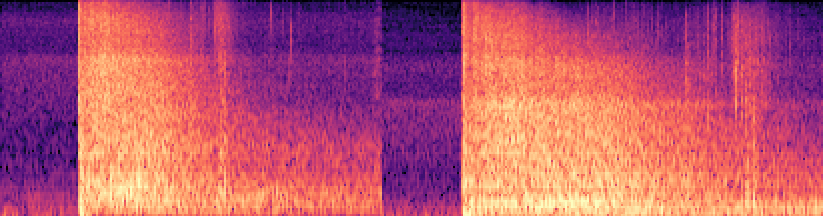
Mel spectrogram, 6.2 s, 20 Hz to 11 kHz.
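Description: Smith & Wesson 500 Magnum revolver firing a 300-grain hollow point. Two loud gunshot reports about three seconds apart, each a sharp crack followed by a long echo that fades over a couple of seconds; the first is cut off suddenly.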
